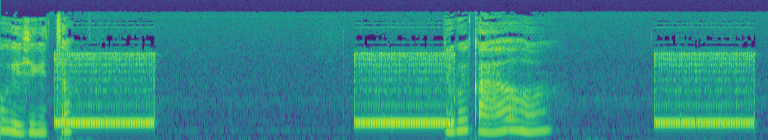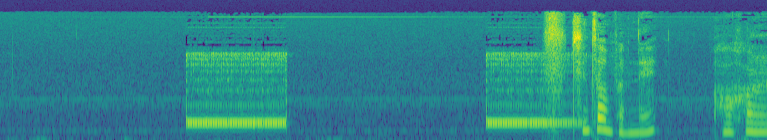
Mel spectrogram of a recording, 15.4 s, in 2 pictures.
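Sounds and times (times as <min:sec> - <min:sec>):
speech: 0:00.0 - 0:00.9, 0:04.4 - 0:05.6, 0:13.6 - 0:15.3
telephone ringing unanswered: 0:00.6 - 0:01.6, 0:03.5 - 0:04.6, 0:06.5 - 0:07.6, 0:09.5 - 0:10.6, 0:12.5 - 0:13.5.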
